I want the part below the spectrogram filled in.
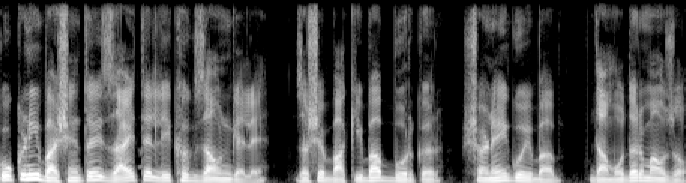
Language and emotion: Goan Konkani, neutral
